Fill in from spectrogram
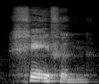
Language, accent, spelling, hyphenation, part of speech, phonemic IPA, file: Dutch, Netherlands, geven, ge‧ven, verb, /ˈɣeːvə(n)/, Nl-geven.ogg
- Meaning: 1. to give 2. to have a negative effect 3. to care about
